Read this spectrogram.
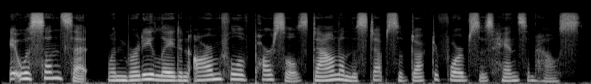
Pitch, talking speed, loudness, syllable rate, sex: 195 Hz, 195 wpm, -21 LUFS, 5.1 syllables/s, female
